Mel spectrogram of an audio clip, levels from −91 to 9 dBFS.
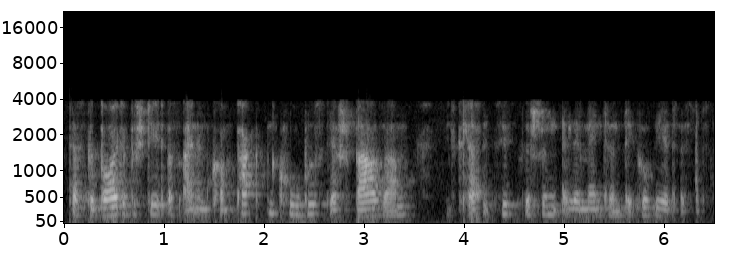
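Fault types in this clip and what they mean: GSM full-rate codec: The whole clip has gone through the original GSM voice coder, which sounds like the 13 kbps full-rate version. It models the throat and mouth as a filter and drives it with a sparse train of regular pulses, so the speech comes out buzzy and gravelly. The damage is plainly audible. The band is squeezed to roughly 300 Hz to 3.7 kHz, so everything sounds thin and boxy, with no air on top.
Lost GSM frames: Around 4.12 to 4.19 s there's a short dropout of about 60 ms, which fits three 20 ms frames going missing. Instead of going silent, the decoder reuses the last good frame's settings and plays them again. That's why you get a brief rough, metallic ring rather than a clean gap. It's short enough that the sound never fades to silence before normal decoding picks up again.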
